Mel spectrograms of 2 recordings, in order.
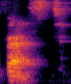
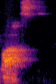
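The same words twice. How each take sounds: First: It is said with an American accent. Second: It is said with a British accent. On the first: "Americans say fast" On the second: "British say fast"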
